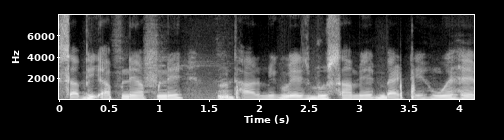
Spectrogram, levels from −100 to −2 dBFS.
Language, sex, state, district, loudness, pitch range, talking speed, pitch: Hindi, male, Jharkhand, Ranchi, -14 LUFS, 120-135 Hz, 130 wpm, 125 Hz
